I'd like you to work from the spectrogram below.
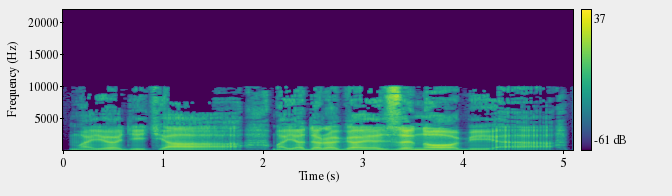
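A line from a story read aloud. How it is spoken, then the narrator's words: Booming voice. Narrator (Russian): прогудел мистер Брокльбанк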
